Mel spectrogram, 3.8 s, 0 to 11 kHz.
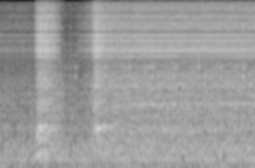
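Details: Rebuilt hub motor spin-up test at 89 V, wheel slightly out of true: two quick surges then light even hum; old harsh whine on revving gone, quiet like new.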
